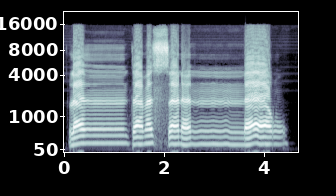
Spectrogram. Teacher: Karena pada lafal ini ada bacaan ghunah yaitu dengan menahan suara nun dan memasukkan ke rongga hidung kita. Lan tamassananaru naru mad thaabi'i dua harakat. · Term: gunnah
